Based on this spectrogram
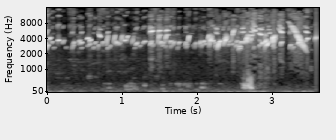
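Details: European goldfinch singing a fast, tinkling twitter of short high chirps and buzzy trills, closely packed and continuous, with a rising sweep near the end and a soft low thump partway through.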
